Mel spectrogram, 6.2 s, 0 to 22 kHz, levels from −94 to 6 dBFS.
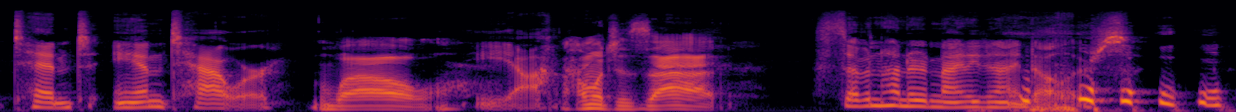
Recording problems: none

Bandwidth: 14.5 kHz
